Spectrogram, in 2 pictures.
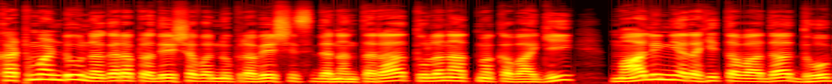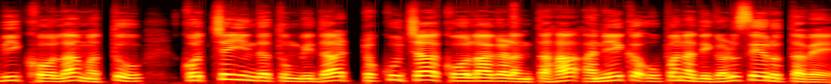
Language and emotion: Kannada, neutral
